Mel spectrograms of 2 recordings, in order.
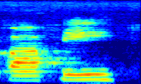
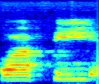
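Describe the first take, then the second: First: It is said with a General American accent. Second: It is said with an East Coast accent. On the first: The speaker calls it right. "American Standardized English" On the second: The speaker calls it wrong. "I don't say coffee"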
